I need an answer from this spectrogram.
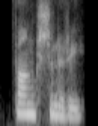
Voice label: "functionary", Indian

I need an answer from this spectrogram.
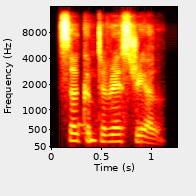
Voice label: "circumterrestrial", Indian

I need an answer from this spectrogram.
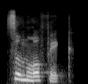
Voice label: "Zoomorphic", Indian

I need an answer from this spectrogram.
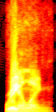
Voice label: "railing", American

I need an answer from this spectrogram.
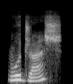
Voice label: "woodrush", Indian

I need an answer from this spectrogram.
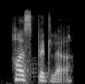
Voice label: "hospitaller", Indian

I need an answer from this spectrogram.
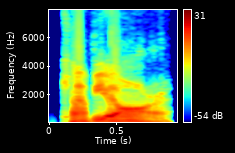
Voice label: "caviare", American

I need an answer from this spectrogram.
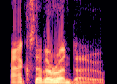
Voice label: "accelerando", British

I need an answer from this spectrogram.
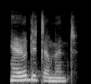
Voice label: "hereditament", Indian

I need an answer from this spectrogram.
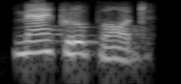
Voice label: "macropod", Indian

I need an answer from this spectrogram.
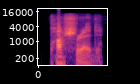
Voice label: "pushrod", American

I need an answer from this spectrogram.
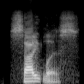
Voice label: "sightless", American

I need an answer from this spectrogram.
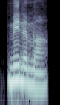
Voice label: "minima", Indian

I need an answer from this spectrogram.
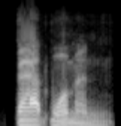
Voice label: "batwoman", American

